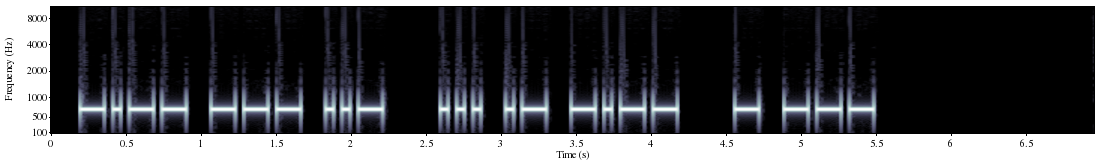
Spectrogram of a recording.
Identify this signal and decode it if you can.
Morse code, heard as a keyed tone, about 22 wpm, 700 Hz. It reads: YOU SAY TO
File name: practice / 22wpm / Build A Phrase - 5-Word Phrases - 22wpm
